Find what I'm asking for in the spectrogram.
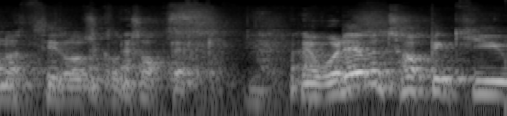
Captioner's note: laughing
